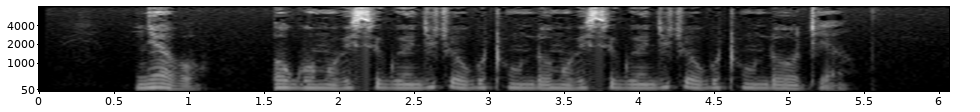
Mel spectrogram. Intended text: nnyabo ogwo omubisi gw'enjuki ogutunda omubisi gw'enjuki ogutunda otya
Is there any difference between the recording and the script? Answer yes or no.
no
